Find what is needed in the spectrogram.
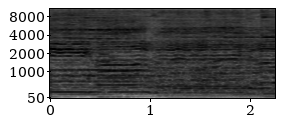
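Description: Men's folk ensemble singing a Croatian folk song in several-part harmony, holding long notes and moving to a new chord about a second in, with acoustic string accompaniment beneath.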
